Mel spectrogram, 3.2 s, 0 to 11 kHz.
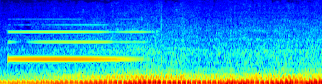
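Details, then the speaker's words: BMW E34 535i M30 on its first start with a spare battery. A chime, then it catches cleanly and settles into a smooth, even, very quiet idle. It runs like a champ. "look at dude this thing this thing runs dude this thing runs like a champ oh my goodness this might be the quietest m30 i've ever heard i'm i'm blown away right now"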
